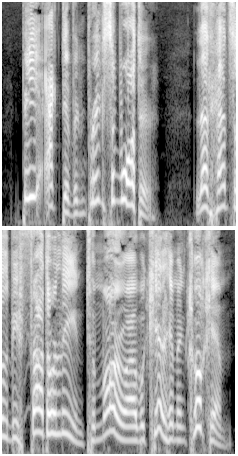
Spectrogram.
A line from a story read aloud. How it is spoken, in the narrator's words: she cried to the girl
